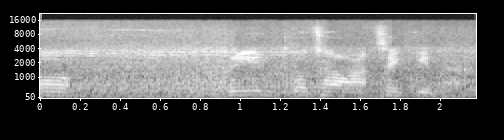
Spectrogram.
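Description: A man speaking in short phrases, with a pause in the middle, over a steady background hum and noise.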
